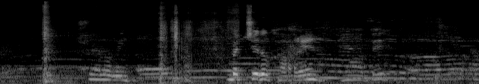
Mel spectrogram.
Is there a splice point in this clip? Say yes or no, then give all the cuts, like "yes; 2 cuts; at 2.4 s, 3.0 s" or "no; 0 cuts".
no; 0 cuts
